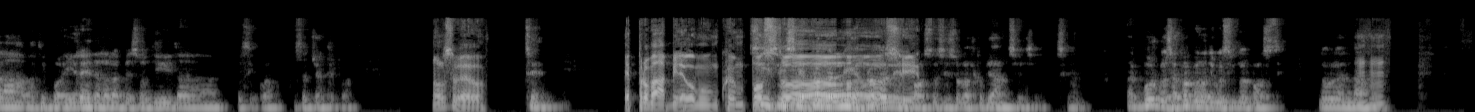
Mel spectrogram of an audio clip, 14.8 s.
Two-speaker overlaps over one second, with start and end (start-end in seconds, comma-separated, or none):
7.5-9.2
